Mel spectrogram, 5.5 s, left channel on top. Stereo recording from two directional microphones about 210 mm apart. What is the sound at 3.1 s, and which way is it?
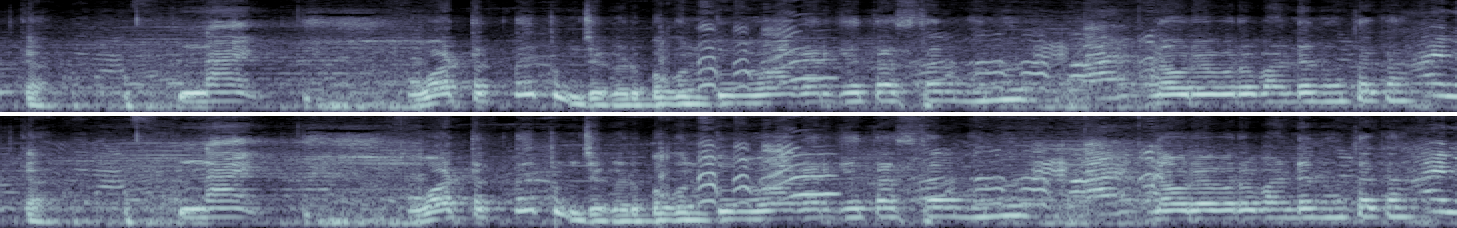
Speech, 55° left (ahead or behind).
